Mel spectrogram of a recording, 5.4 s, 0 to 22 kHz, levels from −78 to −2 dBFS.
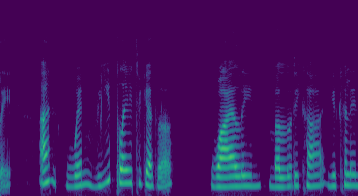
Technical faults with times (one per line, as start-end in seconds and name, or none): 2.91-3.01 burst of packet loss
4.21-4.32 burst of packet loss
